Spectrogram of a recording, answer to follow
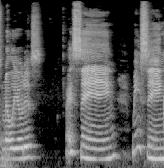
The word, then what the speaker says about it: Meliodas: Good day, Meliotti, says Brunetic. I was saying it wrong. I'm sorry, Meliodas. Meliodas.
